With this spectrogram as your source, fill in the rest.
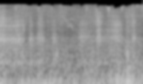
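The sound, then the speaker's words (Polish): Strong wind buffets the microphone, which is fitted with foam windscreens, on a sunny day, in a steady low roar with deep rumbling thumps and gusts swelling and easing. No one speaks. “No, I to wtedy jest wiatr.”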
